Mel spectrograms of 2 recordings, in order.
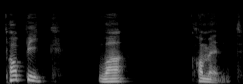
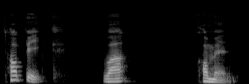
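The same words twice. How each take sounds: No difference in how they are said.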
